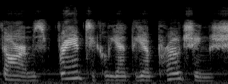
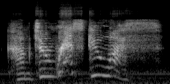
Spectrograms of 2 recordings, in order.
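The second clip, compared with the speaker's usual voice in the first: hopeful shout; 9 semitones higher than usual. A narrator's reading.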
